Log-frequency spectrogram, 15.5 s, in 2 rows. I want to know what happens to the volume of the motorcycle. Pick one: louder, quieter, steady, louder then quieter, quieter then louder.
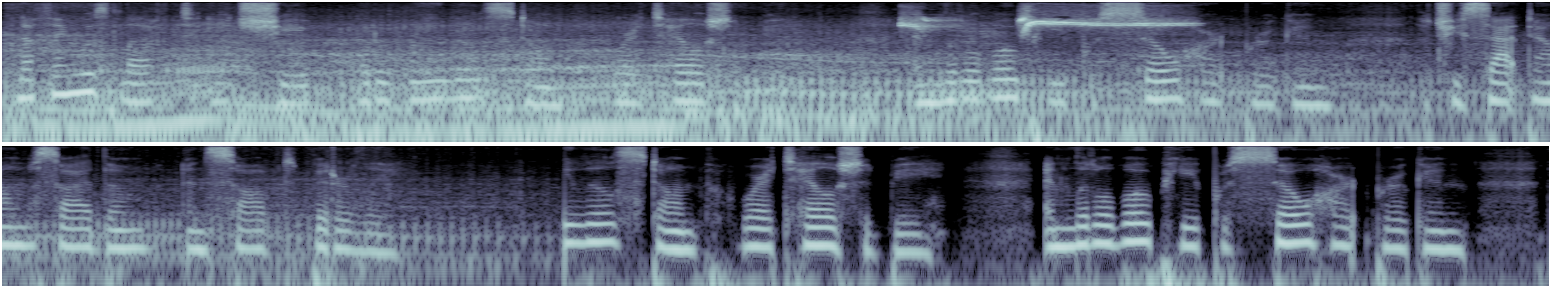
quieter.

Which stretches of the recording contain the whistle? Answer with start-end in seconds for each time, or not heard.
4.5-6.0.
